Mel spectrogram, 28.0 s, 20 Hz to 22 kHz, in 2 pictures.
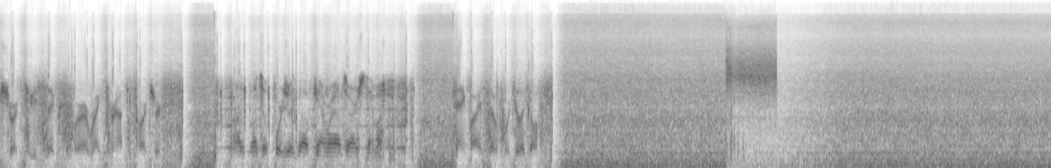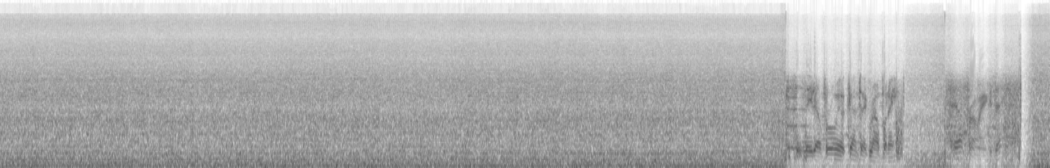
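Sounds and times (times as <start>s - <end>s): aircraft engine and propeller drone: 0.0s - 28.0s
short hiss: 9.7s - 10.4s.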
